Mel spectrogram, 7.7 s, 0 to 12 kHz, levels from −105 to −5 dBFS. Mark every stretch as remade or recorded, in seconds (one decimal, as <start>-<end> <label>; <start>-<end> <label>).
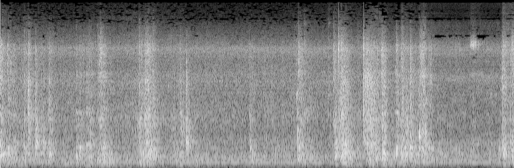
0.0-6.3 recorded; 6.3-7.7 remade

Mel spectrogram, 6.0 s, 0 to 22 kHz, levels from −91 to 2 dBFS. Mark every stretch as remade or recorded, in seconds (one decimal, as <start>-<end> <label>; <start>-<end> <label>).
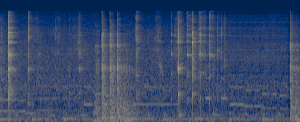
0.0-4.0 recorded; 4.0-6.0 remade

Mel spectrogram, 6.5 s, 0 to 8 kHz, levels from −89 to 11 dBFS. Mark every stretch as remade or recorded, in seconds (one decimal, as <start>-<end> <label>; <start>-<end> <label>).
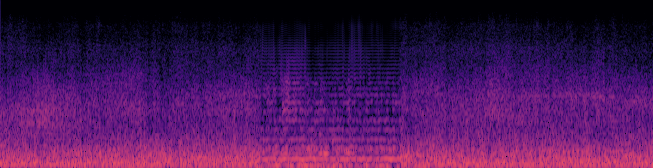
0.0-2.6 recorded; 2.6-4.0 remade; 4.0-6.5 recorded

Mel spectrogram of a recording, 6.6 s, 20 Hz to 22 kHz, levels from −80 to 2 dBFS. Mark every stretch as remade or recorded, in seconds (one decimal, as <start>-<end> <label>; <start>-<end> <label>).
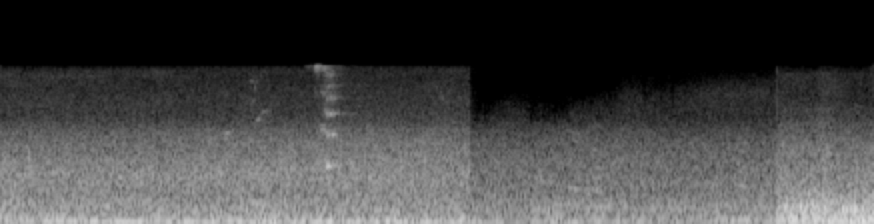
0.0-6.6 recorded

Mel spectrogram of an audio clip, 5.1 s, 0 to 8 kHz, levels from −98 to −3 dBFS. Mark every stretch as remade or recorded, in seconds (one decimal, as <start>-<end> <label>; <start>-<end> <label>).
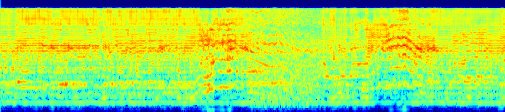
0.0-2.5 remade; 2.5-3.2 recorded; 3.2-5.1 remade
